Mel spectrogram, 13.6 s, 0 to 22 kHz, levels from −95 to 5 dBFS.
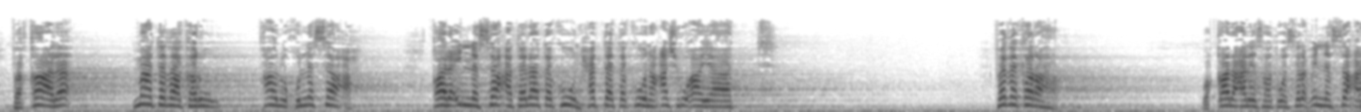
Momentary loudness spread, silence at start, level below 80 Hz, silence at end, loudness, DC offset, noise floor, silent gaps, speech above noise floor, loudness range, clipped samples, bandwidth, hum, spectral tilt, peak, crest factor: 19 LU; 0.1 s; -50 dBFS; 0 s; -25 LUFS; under 0.1%; -51 dBFS; none; 26 dB; 5 LU; under 0.1%; 11.5 kHz; none; -3.5 dB/octave; -8 dBFS; 20 dB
